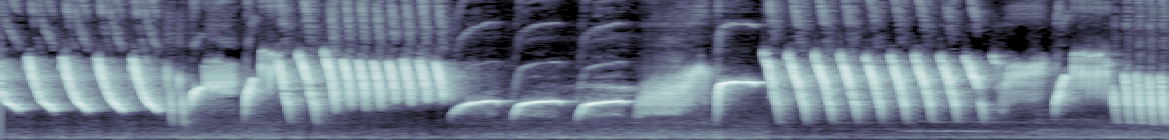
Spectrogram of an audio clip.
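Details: Canary singing, played to prompt other canaries into song: fast series of downslurred whistles about four per second, then clear lower notes, buzzy rattles and renewed sweeping trills, bright and continuous.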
